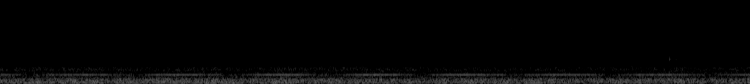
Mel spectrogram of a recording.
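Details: Mysterious low hum recorded at 3am on 10 Feb 2022 from Careening Cove, Sydney, facing Garden Island Naval Base, the suspected source: a steady low hum under a mid tone pulsing every ~0.8 s, with crickets; heard 24/7 from early 2021, stopped 15 March 2022.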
